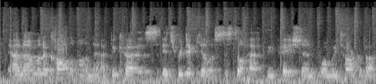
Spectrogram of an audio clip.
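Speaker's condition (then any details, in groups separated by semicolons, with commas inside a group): No condition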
